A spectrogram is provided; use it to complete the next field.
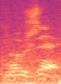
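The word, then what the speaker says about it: Mose: parks center but uh it's spelled m-o-s-e but pronounced mosaic fort mosaic first african-american community right here in mexico uh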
